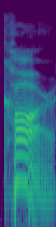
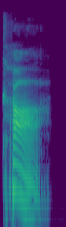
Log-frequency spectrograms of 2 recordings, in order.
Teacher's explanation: American accent often uses a strong R sound. Words like car sound like car. British accent tends to soften the R, so car sounds more like car.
